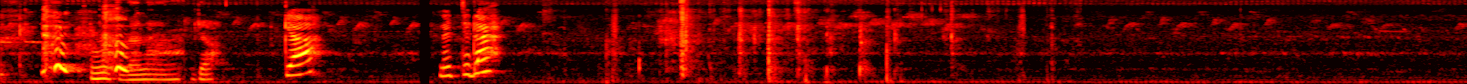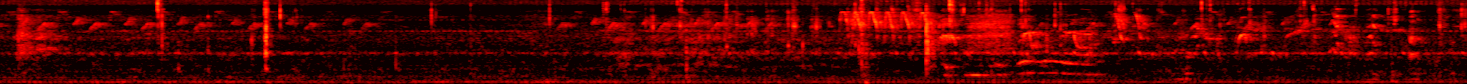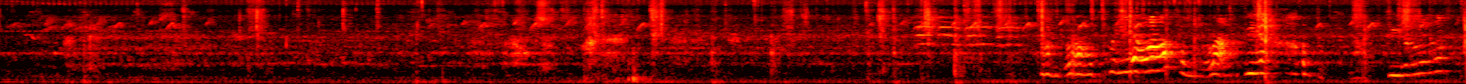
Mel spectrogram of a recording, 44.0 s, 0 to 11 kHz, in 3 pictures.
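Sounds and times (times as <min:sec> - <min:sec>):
indistinct voices outdoors: 0:00.0 - 0:44.0.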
